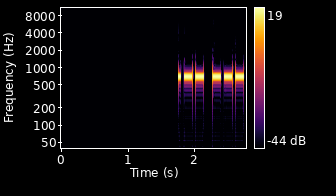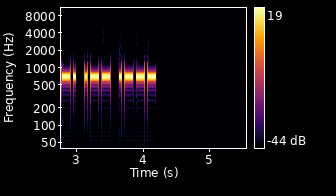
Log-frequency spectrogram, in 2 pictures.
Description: Morse code, heard as a keyed tone, about 28 wpm, 700 Hz. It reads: W9WJ
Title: USA Call Signs - 4 Characters - Repeated 3x - 28wpm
